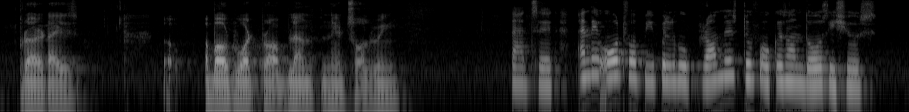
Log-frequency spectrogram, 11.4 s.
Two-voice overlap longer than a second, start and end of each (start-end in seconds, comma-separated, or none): none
